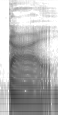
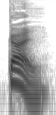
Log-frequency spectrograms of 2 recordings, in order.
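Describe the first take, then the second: First: The pitch dips low and then rises. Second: The pitch falls sharply from high to low.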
